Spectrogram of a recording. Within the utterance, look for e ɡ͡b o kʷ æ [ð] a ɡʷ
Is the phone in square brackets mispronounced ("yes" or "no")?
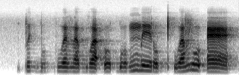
no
